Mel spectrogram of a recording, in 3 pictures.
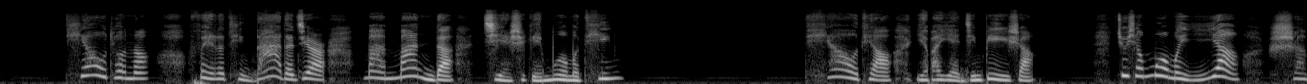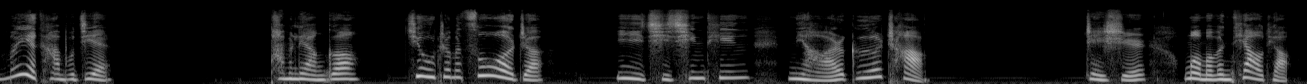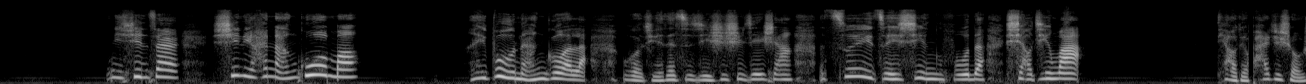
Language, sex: Chinese, female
